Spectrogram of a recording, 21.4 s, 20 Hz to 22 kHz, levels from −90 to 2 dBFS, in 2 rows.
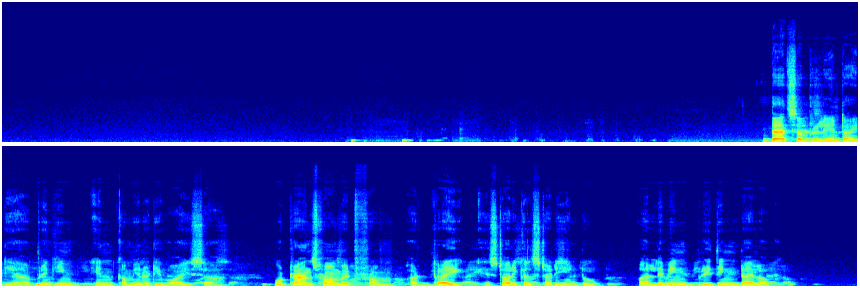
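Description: From the start to the end of the clip, every bit of speech gets shadowed by a faint copy of itself arriving around a third of a second later. That's echo with no canceller: the far end is playing the call over a loudspeaker, their mic picks it back up, and nothing strips it out before it returns. The copy sits about 18 dB down, so it's quiet, but it sounds thin and trails each phrase.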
